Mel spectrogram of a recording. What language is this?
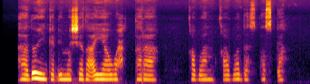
Somali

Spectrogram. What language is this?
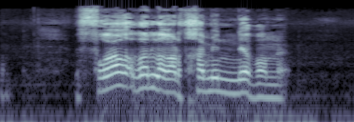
Kabyle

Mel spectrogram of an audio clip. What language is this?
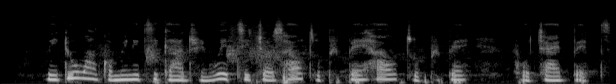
Nigerian Pidgin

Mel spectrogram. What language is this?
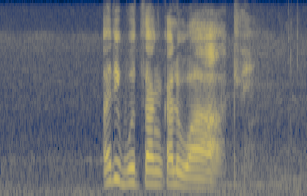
Southern Sotho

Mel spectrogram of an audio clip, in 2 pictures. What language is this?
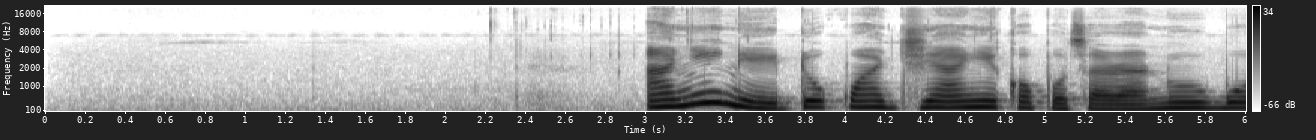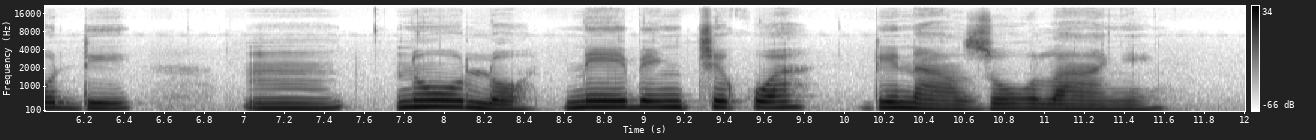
Igbo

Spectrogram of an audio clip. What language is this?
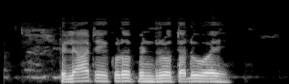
Sindhi Bhil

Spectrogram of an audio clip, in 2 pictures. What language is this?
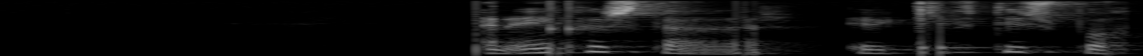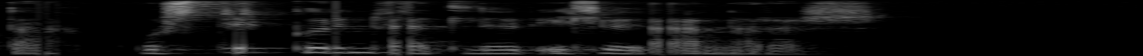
Icelandic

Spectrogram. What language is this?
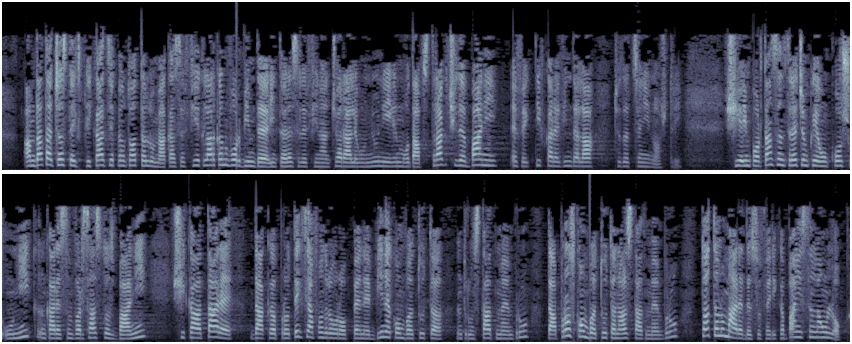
Romanian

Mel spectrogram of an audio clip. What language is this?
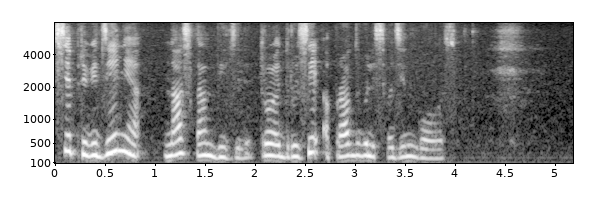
Russian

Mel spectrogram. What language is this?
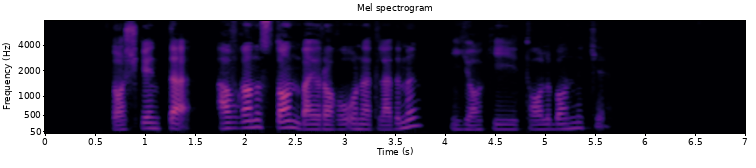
Uzbek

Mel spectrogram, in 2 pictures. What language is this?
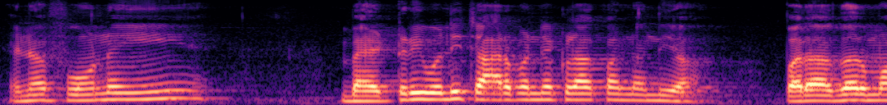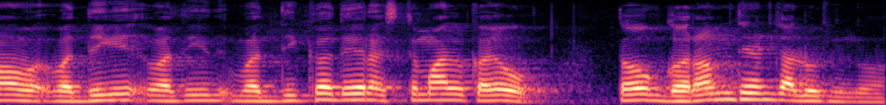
Sindhi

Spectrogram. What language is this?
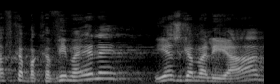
Hebrew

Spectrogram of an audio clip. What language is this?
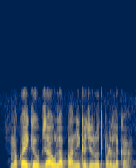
Bhojpuri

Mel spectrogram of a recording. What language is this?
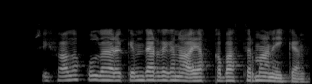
Bashkir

